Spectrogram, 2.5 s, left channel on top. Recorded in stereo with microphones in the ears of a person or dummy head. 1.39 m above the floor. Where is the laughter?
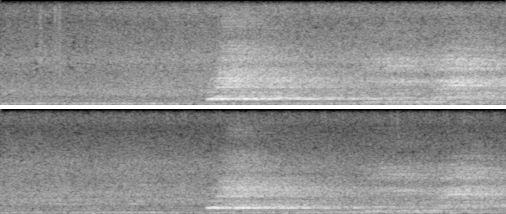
5° right (ahead or behind), 1.9 m; by 2.5 s 20° right (ahead or behind), 3 m.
